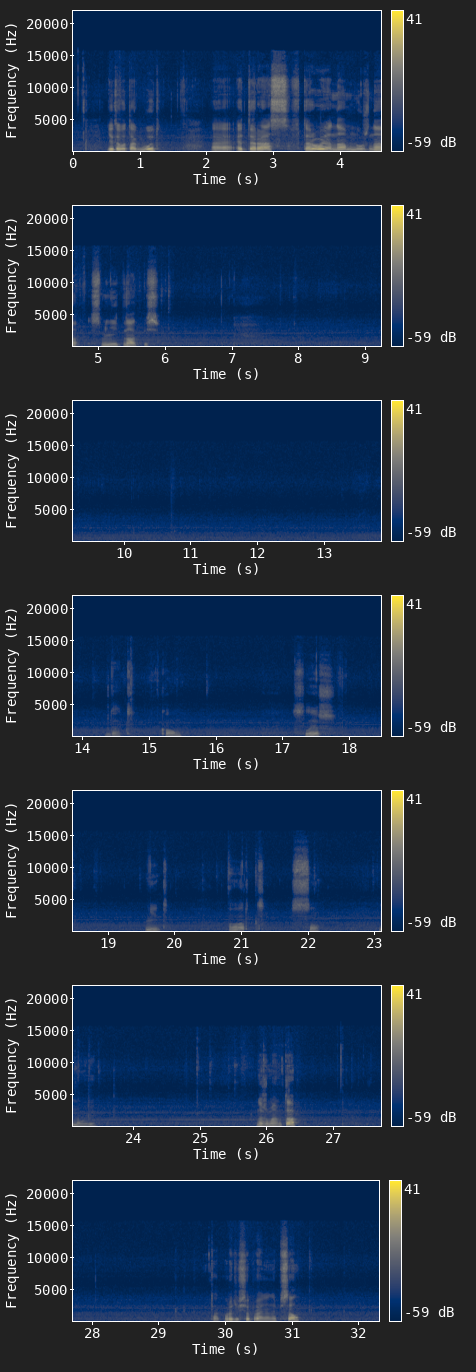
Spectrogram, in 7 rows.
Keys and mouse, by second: 4.1 Tab, 5.3-5.8 BackSpace, 8.4-11.2 typing, 13.2-15.7 typing, 17.1 /, 18.4 shift+n, 18.7 shift+i, 19.4 shift+d, 20.5 shift+a, 20.9 r, 21.0 t, 21.6 s, 22.8-24.6 typing, 25.3 Tab, 27.2 s, 30.1-31.7 drag.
